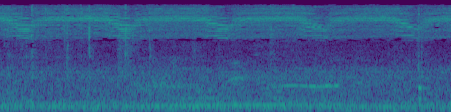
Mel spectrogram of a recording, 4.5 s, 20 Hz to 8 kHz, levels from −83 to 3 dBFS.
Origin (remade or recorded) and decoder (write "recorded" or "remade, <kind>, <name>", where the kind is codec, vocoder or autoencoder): recorded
